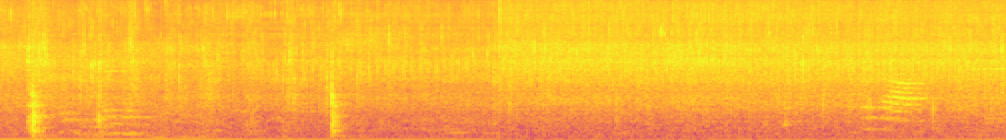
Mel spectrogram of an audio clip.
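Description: Saucy chilli chicken with onions and peppers sizzling in a non-stick pan as a spatula stirs it, with two sharp knocks of the spatula against the pan in the first few seconds.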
